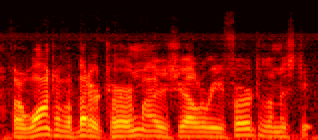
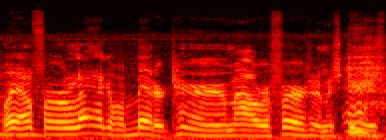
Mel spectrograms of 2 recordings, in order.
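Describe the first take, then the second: First: It is read in his plain voice. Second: It is read in a put-on farmer voice.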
